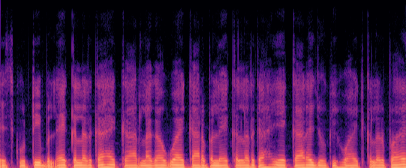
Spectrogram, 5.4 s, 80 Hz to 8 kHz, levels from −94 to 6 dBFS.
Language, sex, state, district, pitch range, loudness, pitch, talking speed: Hindi, male, Odisha, Khordha, 110-115 Hz, -15 LUFS, 115 Hz, 245 wpm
